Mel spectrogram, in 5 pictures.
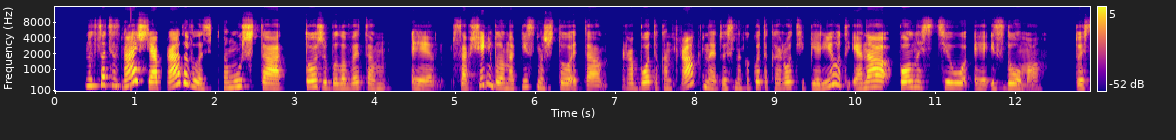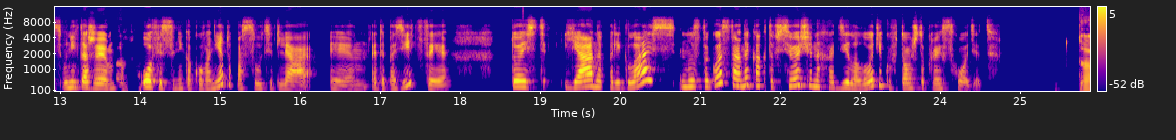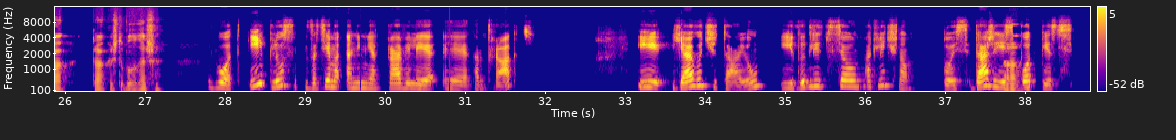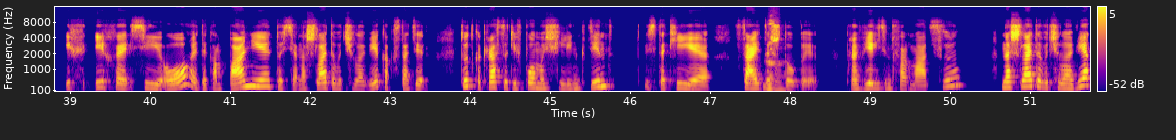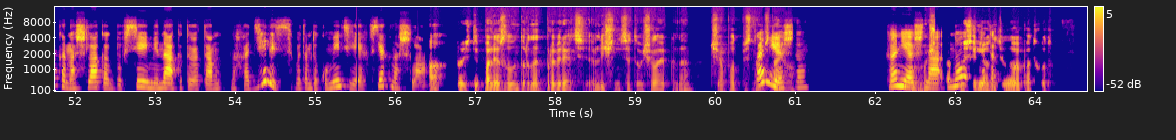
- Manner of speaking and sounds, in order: other background noise; in English: "CEO"
- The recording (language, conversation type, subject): Russian, podcast, Как ты проверяешь новости в интернете и где ищешь правду?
